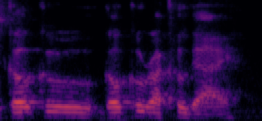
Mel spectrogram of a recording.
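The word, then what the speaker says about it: Gokurakugai: The manga, it was Goku Rakugai. – I was close. I said Goku Ragi. I missed one syllable. – Yeah. – How do you spell it? – Goku. R-A-K. – Yeah. – U-G-A-I.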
